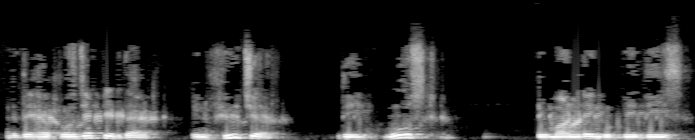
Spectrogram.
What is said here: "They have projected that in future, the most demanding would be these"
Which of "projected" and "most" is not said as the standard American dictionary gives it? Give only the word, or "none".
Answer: none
